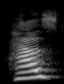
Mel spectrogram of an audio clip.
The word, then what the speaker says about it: has: Now, has to follows the same rules. Has, there is a z sound at the end, even though it's spelled with an S, it's a Z.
